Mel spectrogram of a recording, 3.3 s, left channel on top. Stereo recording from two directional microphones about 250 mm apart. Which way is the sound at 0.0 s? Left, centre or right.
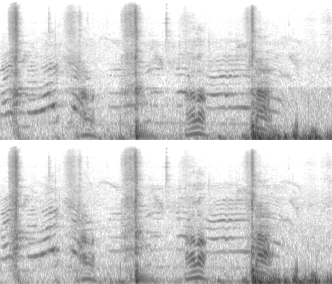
Left.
